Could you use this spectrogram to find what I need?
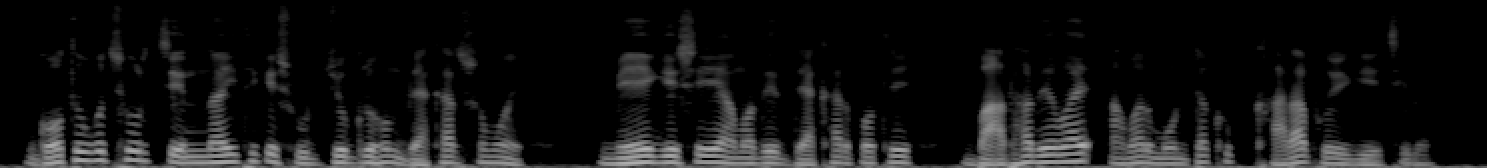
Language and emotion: Bengali, sad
